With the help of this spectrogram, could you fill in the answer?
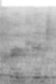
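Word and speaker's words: Cricut: Well, it's spelled C-R-I-C-U-T. Yeah. So they're pronouncing it cricket.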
